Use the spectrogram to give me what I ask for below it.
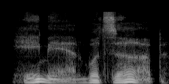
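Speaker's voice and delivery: eerie, ghostly, spooky put-on voice. Podcast co-host answering the host's greeting, in a spooky voice. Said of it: "kind of a spooky voice you used there".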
